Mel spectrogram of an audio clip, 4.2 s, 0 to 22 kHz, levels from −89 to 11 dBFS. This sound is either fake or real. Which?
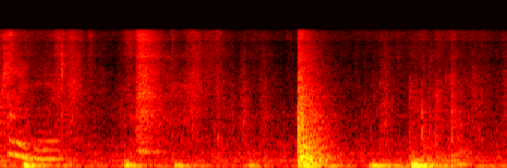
fake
